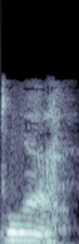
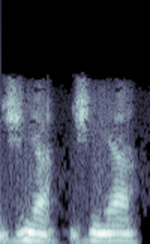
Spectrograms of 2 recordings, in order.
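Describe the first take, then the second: First: The word starts with a 'gy' sound. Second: The word starts with a 'j' sound. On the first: The speaker calls it wrong. "rather than" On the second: The speaker calls it right. "So it should be jnya"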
